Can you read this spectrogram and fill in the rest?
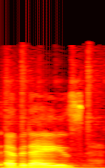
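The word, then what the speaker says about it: Everdayz: And it's pronounced Everdays. – And it's with a Z.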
